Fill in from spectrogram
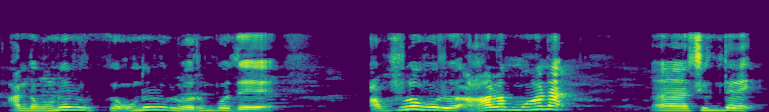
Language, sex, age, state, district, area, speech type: Tamil, female, 60+, Tamil Nadu, Krishnagiri, rural, spontaneous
